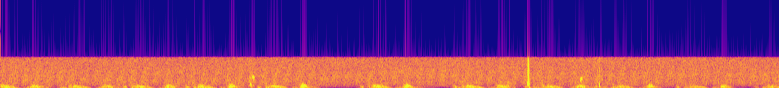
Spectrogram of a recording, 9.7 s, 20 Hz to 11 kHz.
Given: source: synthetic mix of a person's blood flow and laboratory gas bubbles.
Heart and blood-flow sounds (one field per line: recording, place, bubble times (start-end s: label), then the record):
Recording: Doppler ultrasound of blood flow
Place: precordium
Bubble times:
3.10-3.19 s: bubbles
6.30-6.39 s: bubbles
6.55-6.66 s: bubbles
7.24-7.29 s: bubbles
7.41-7.53 s: bubbles
From the record:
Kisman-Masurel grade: 123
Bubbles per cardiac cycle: 1 to 2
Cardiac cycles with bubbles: 10 to 50%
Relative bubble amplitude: loud (0.450 to 0.775)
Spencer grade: 2 (many but less than half of the cardiac periods contain bubble signals, singularly or in groups)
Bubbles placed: anywhere in the cardiac cycle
